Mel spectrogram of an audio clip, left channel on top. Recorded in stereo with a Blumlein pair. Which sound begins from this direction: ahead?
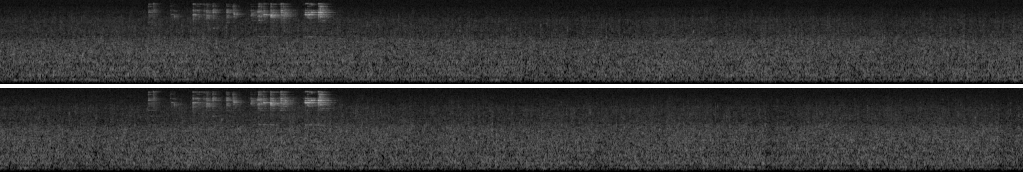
Keys jangling, at 1.5 s.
